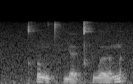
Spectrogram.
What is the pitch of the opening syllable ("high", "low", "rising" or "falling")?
falling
